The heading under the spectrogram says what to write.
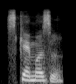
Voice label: "schemozzle", Indian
